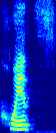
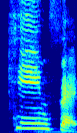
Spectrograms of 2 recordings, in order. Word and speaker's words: quince: 15 in Spanish so it's not Quince or Queens it's Keen say and this is a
